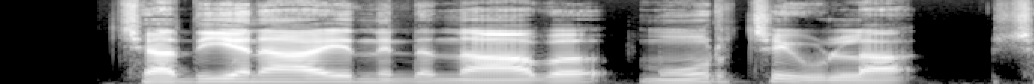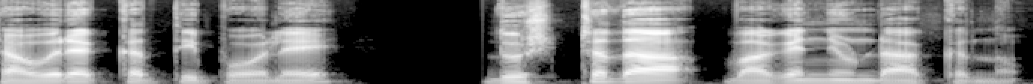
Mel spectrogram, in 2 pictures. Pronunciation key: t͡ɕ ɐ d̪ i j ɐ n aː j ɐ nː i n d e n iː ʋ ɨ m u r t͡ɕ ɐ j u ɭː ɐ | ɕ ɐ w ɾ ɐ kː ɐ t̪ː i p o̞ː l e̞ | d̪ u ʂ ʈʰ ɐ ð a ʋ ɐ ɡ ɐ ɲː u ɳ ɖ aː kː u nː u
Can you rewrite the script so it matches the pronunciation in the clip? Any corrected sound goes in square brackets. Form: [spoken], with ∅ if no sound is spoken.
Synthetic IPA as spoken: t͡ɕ ɐ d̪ i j ɐ n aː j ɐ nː i n d e n [aː] ʋ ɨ m [uː] r t͡ɕ ɐ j u ɭː ɐ | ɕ ɐ w ɾ ɐ kː ɐ t̪ː i p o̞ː l e̞ | d̪ u ʂ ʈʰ ɐ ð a ʋ ɐ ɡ ɐ ɲː u ɳ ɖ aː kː u nː u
